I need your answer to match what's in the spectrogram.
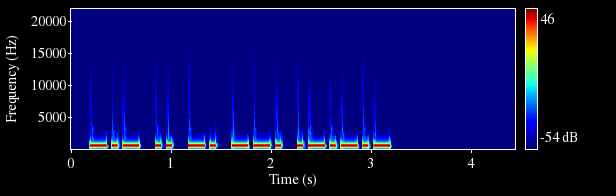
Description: Morse code, heard as a keyed tone, about 22 wpm, 700 Hz. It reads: KING.
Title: Sentences from Top 1000 Words - Review Part 1 - 22wpm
